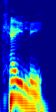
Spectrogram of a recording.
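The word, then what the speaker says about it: ceilidh: Seilid se pronuncia algo así como Kayy, una fiesta con música y bailes tradicionales en grupo.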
